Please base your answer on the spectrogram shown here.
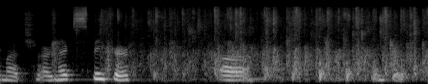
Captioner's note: applause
